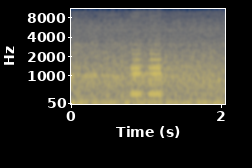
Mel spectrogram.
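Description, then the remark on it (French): A van horn gives two short honks in quick succession over a steady low rumble of engine and traffic noise, at the large maritime port of Marseille, France. “Mais rapidement, une camionnette me klaxonne.”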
